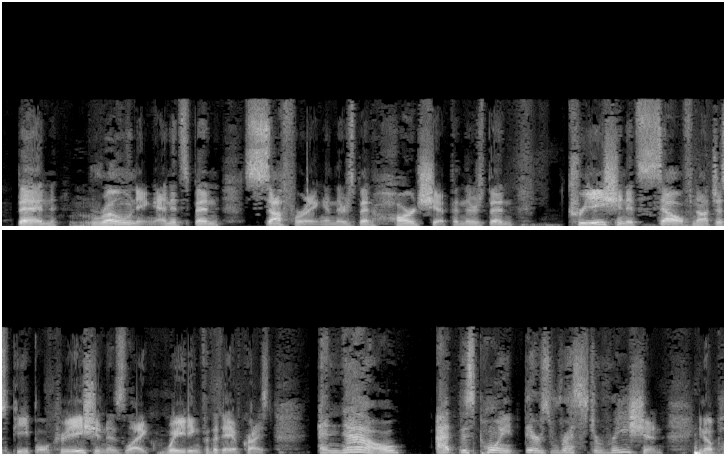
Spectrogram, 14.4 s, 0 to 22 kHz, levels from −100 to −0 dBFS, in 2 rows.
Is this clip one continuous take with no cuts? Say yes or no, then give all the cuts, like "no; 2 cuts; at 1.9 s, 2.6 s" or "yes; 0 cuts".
yes; 0 cuts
